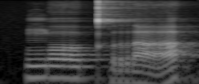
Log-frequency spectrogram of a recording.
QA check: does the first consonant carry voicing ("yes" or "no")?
yes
